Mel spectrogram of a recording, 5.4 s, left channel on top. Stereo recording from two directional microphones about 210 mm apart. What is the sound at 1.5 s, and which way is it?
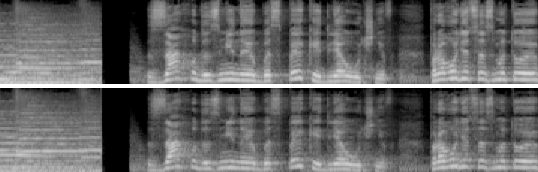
Speech, 40° left (ahead or behind).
